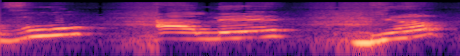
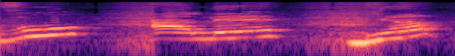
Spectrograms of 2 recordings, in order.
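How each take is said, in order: First: There is a pause between the words. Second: There is a pause between the words.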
